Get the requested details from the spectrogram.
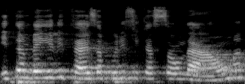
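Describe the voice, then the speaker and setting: Her tone is animated and her pitch is high as this woman speaks at a fairly slow pace. Audible room echo surrounds the voice. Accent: Brazilian. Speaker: lay preacher. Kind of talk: sermon.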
